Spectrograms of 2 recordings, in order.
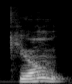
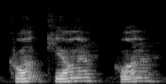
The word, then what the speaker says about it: quinoa: It's Kiona. How do you pronounce this, guys? Quinoa. That's Quinoa. Quinoa.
